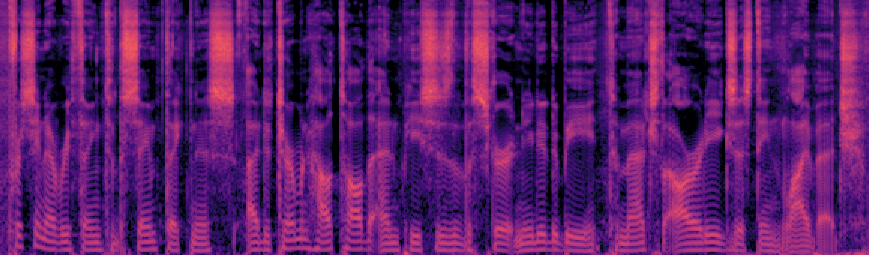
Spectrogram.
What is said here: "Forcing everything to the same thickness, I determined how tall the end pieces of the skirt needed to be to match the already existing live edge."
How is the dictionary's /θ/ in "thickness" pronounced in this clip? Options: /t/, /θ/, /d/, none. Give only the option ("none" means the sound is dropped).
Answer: /θ/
